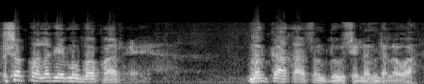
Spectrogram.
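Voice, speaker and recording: An actor playing a stern middle-aged father in a radio drama, commanding and emphatic, with a husky voice. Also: fairly low pitch, huge pitch swings, moderate pace, a little hiss or hum. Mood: chatty, familiar. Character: stern, domineering father who insists on being obeyed.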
